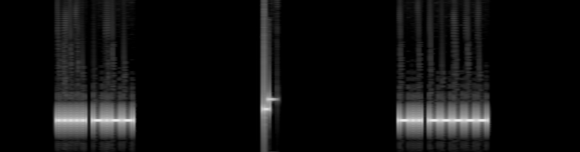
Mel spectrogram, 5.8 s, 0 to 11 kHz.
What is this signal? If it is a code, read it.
Morse code, heard as a keyed tone, about 42 wpm, 700 Hz. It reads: 5 Y D 0
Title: Single-Letter Single-Number 40wpm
